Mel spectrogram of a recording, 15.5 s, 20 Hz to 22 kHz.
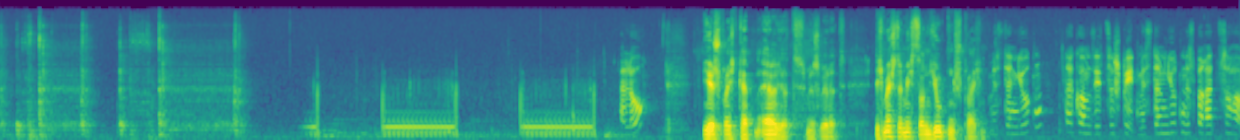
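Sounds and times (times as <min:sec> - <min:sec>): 
long even buzzing telephone tones: 0:03.8 - 0:04.1, 0:04.8 - 0:05.8, 0:06.5 - 0:07.5
speech: 0:08.8 - 0:12.6.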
